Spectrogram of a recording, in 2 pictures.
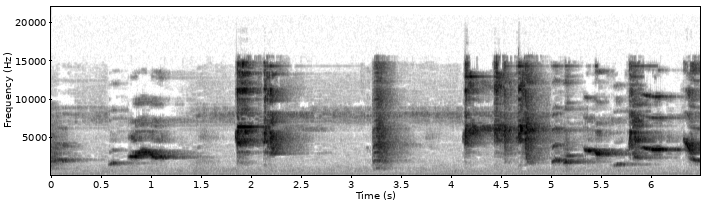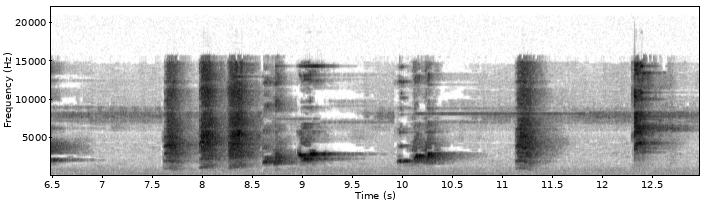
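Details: Oriental magpie-robin, a champion singer in full voice, used as a tutor song: sparse whistled phrases and harsh chattering bursts, then a dense cluster of sharp varied notes before spacing out again; faint steady hum.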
